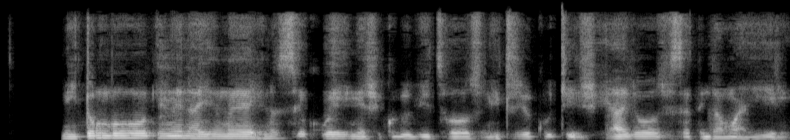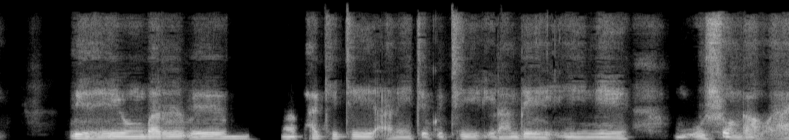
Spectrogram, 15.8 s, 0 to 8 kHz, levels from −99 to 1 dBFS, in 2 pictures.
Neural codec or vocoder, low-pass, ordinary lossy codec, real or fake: codec, 32 kHz, 1.9 kbps, SNAC; 7.2 kHz; AAC, 32 kbps; fake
